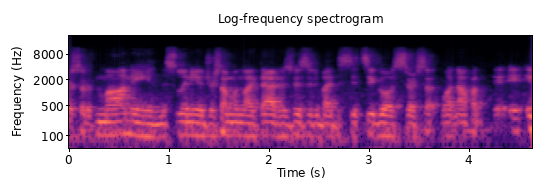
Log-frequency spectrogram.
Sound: non-english

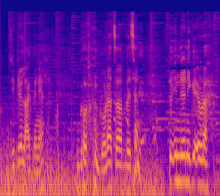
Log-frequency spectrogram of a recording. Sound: laughter

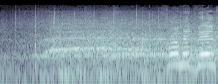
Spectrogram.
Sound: audience cheers

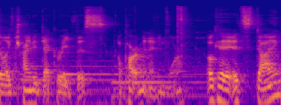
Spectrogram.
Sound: scissors snipping

